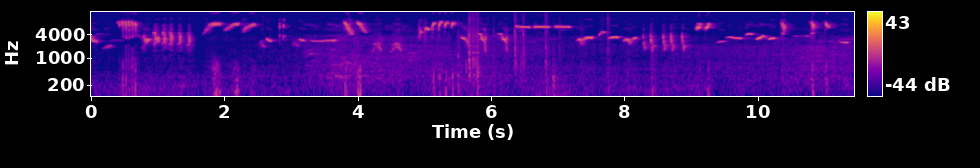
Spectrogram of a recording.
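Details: Flowerpecker from the mountains, recorded singing vigorously as teaching material for caged birds: sharp high ticks, clicking rattles and short piping whistles delivered in quick irregular bursts, with a few soft wing-flutter sounds.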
